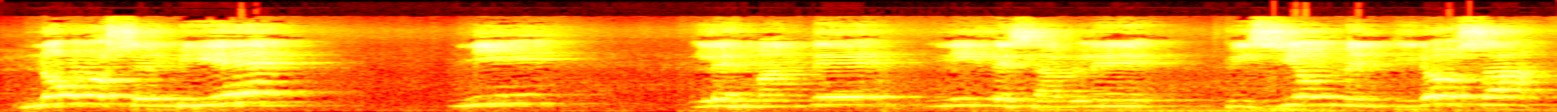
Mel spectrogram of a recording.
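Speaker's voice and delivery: loud, slow fiery scripture reading; preaching at full force. Acted. Preacher reading Jeremiah to the church, loud and slow. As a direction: thunder out God's words to the church.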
